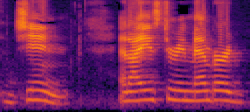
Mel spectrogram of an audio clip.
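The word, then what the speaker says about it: 人: using this with this character and here it's pronounced Jin and I used to remember Jin is from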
